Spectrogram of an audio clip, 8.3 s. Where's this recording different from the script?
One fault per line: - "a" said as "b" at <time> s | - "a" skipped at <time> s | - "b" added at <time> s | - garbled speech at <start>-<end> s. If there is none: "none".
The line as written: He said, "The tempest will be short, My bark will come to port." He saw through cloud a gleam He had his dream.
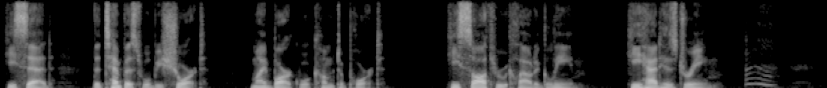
none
